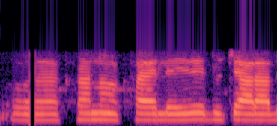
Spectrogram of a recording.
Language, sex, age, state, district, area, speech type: Maithili, female, 18-30, Bihar, Begusarai, rural, conversation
